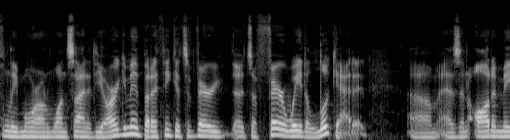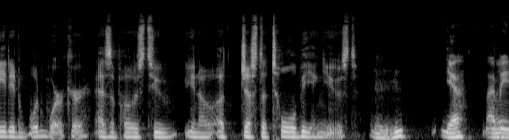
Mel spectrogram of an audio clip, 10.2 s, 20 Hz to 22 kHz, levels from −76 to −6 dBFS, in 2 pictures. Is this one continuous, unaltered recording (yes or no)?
no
